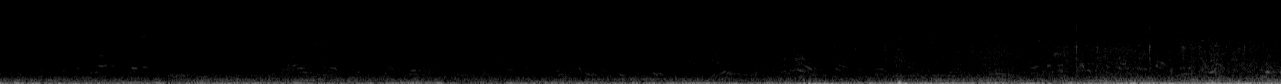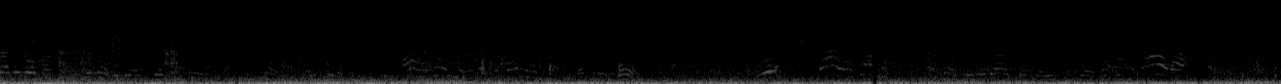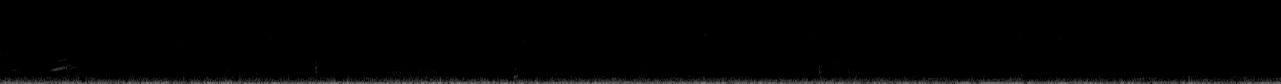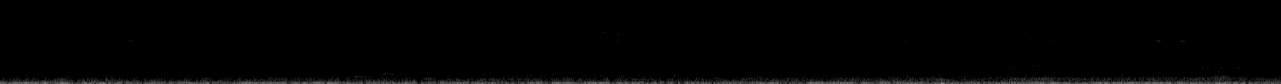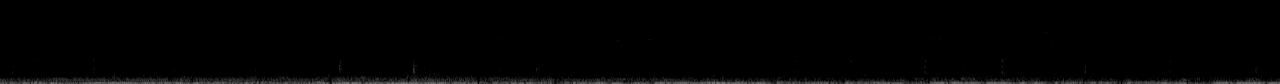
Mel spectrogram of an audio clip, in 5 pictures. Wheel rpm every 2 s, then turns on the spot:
0, 0, 0, 0, 0, 0, 0, 0, 0, 0, 0, 0, 0, 0, 0, 0, 0, 0, 0, 0, 0, 0, 0, 0, 0, 0, 0, 0, 0, 0, 0, 0.
none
